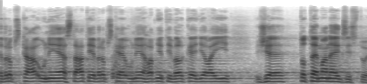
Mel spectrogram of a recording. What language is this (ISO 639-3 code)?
ces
